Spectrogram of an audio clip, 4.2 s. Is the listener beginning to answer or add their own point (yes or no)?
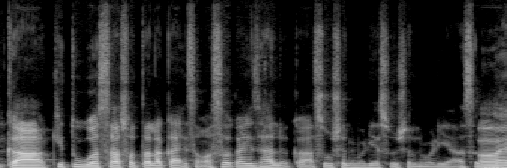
yes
